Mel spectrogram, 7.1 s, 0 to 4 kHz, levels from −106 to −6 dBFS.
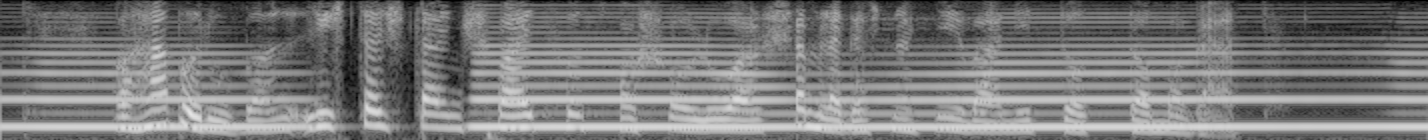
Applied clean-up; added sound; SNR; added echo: none; Wind instrument, woodwind instrument; -5 dB; none.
